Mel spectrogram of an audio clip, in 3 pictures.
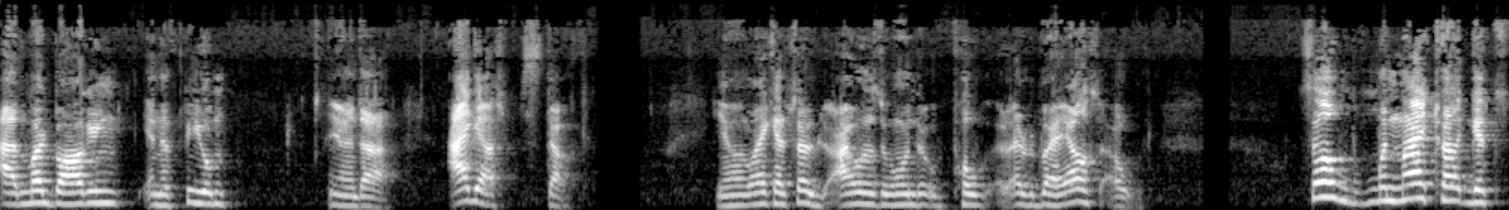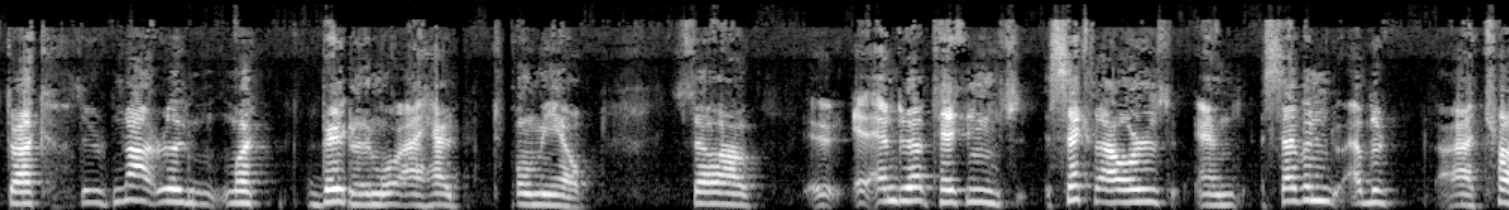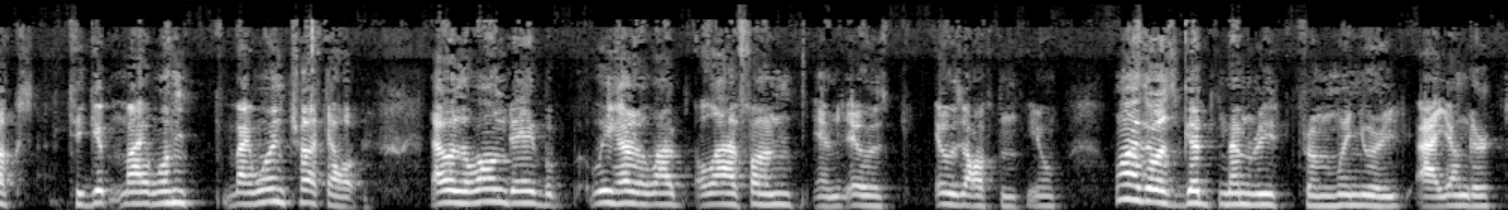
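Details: Man with cerebral palsy from brain damage after being born without heartbeat or breathing and being revived; he describes a resulting speech impediment; dysarthria (cerebral palsy).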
